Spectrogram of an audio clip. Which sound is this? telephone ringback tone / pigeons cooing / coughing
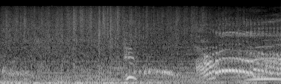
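pigeons cooing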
